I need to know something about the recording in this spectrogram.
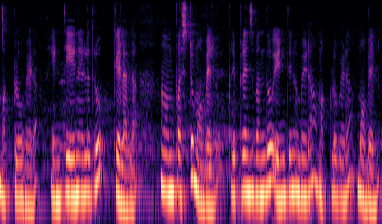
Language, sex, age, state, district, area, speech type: Kannada, female, 30-45, Karnataka, Bangalore Rural, rural, spontaneous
